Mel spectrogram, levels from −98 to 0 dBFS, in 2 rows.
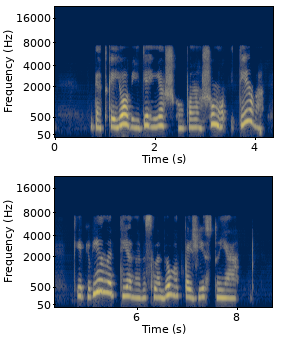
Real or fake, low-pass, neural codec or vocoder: fake; 7.2 kHz; codec, 16 kHz, 2 kbps, X-Codec, HuBERT features, trained on balanced general audio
